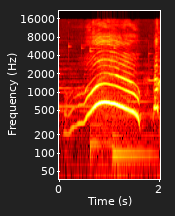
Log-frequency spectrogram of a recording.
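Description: A person's voice giving one long, drawn-out "ooooh" of wonder that rises in pitch and then falls, over soft background music.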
